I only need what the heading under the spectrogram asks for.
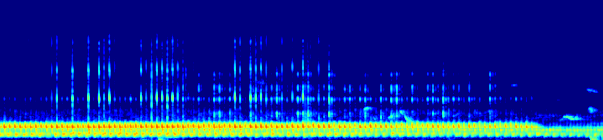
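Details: European Nightjar from a rather failed recording, giving its continuous mechanical churr, a fast dry rattling trill held evenly for the whole stretch, slowly fading near the end.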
